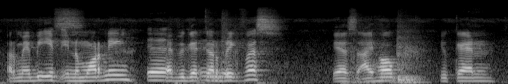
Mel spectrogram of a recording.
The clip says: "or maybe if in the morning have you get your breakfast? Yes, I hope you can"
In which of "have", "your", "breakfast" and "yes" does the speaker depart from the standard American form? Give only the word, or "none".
have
